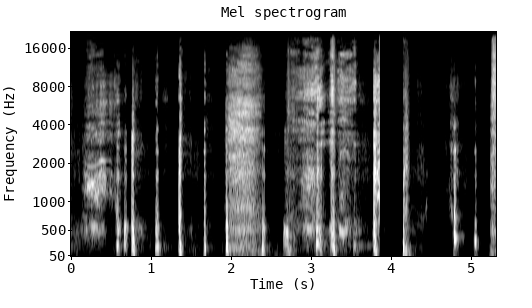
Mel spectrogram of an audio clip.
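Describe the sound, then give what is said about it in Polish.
A run of harsh coughs in uneven bursts, some short and sharp, one longer raspy fit in the middle, with brief silent gaps between them and no talking, from a person with ordinary pneumonia, not COVID. “Jak zdrowiem? No właśnie słyszałeś.”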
